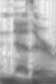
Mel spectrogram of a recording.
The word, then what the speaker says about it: nether: Your neither regions? – Yeah. Neither regions. I think we pronounce that nether regions.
